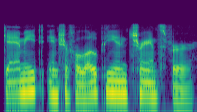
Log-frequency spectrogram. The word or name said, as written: gamete intrafallopian transfer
